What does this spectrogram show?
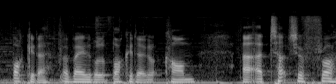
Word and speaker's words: Bokida: Is that the proper pronunciation? That is right, isn't it, Pete? Bokida. Bokida.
